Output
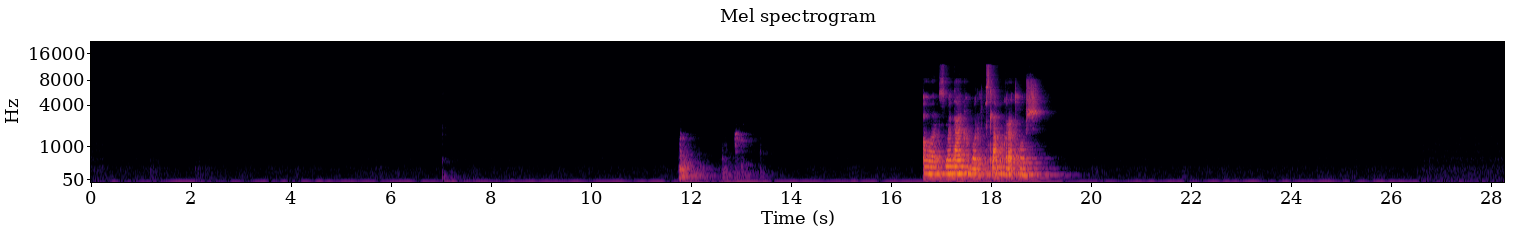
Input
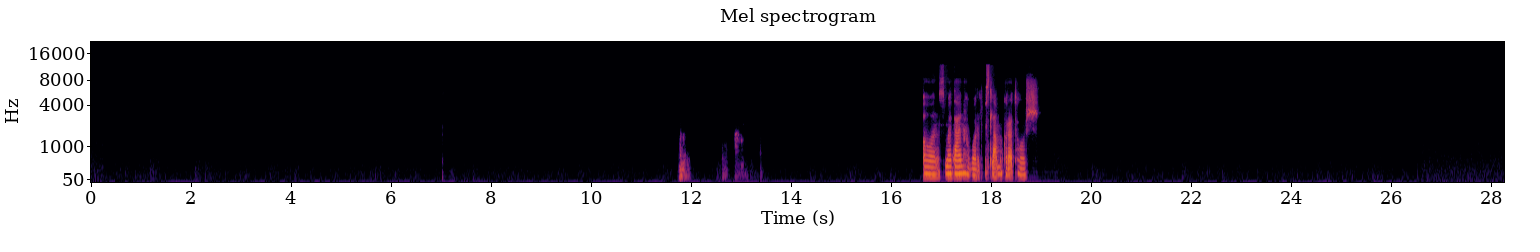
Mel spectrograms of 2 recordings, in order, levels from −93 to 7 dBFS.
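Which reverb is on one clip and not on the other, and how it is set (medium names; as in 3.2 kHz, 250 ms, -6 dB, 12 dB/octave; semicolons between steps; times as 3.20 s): simulated room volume 2100 m³, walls furnished, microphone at 2.3 m; trim -1.5 dB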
